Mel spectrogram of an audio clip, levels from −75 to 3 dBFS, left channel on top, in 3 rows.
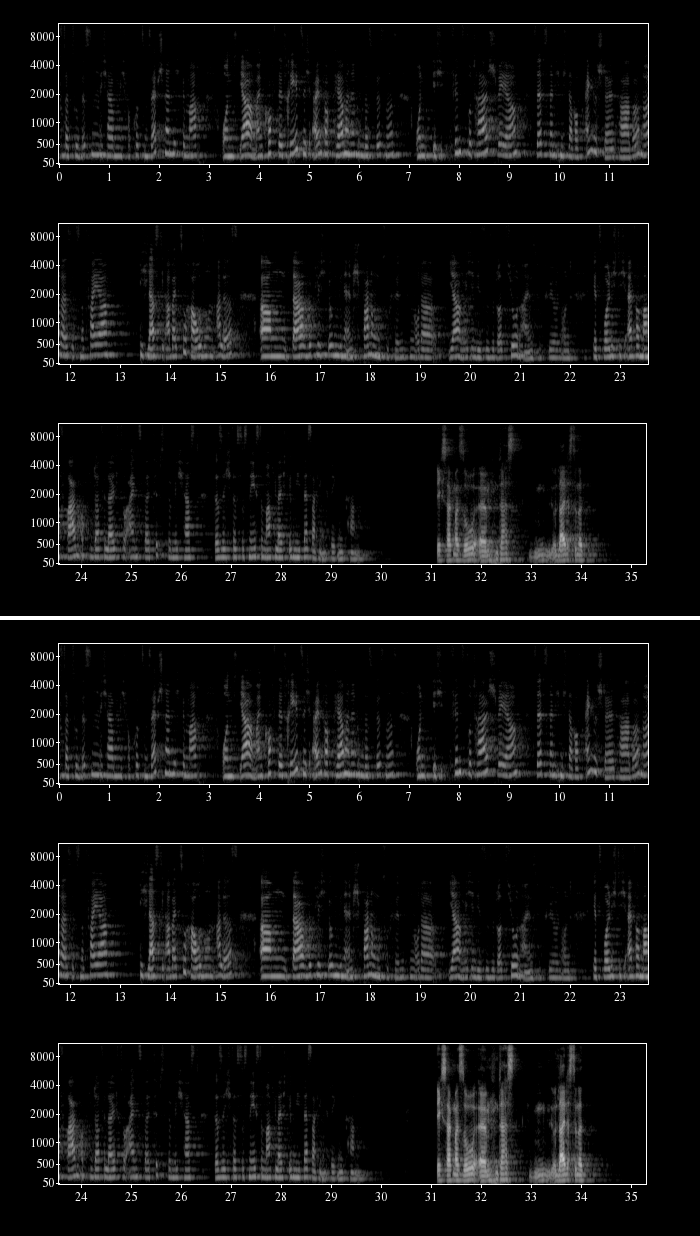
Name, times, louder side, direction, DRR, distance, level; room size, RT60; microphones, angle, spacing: voice 1, 0.0-2.8 3.3-9.2 9.5-12.8 13.4-21.3 21.6-29.6, equal, ahead, 0.8 m, -38 dB
voice 2, 31.1-32.6 32.9-34.1, right 6 dB, 55° right, 0.4 m, -28 dB
11.5 x 11.0 x 9.6 m
head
